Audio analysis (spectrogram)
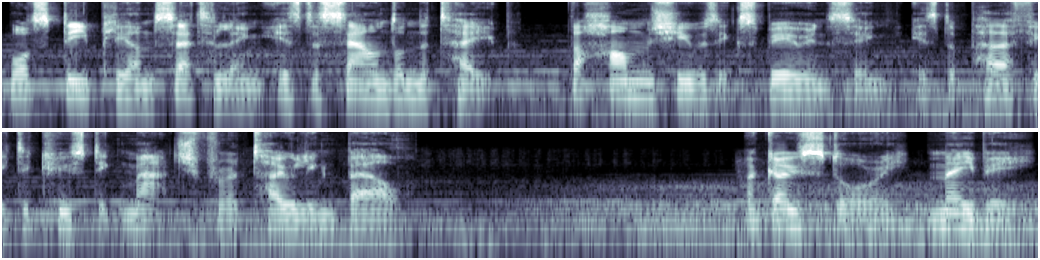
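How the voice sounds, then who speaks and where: Grave male narrator over music. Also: medium pitch. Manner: measured, grave. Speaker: archive narrator. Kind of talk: scripted narration.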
